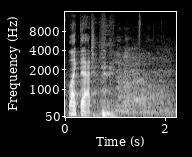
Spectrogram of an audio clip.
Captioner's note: laughter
